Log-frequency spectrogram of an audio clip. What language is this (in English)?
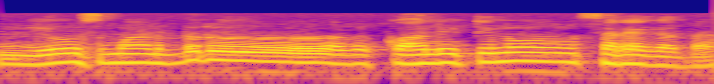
Kannada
